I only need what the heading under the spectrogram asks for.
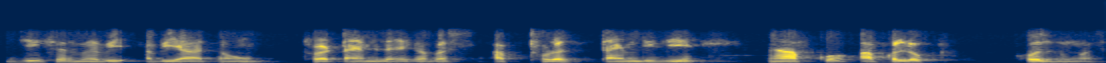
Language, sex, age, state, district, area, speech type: Hindi, male, 18-30, Madhya Pradesh, Bhopal, urban, conversation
